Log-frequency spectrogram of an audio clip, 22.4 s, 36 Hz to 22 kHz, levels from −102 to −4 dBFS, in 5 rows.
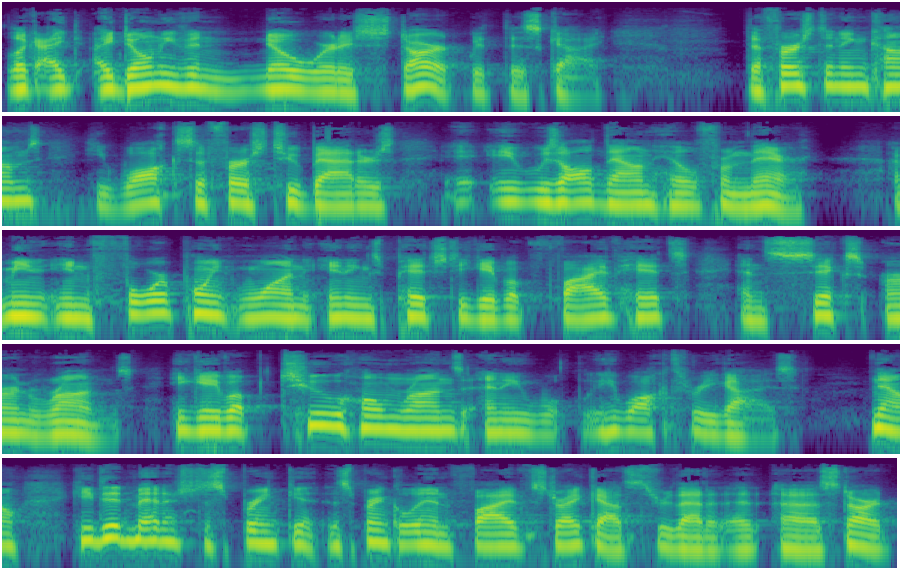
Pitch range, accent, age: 110-145 Hz, American, 30-49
